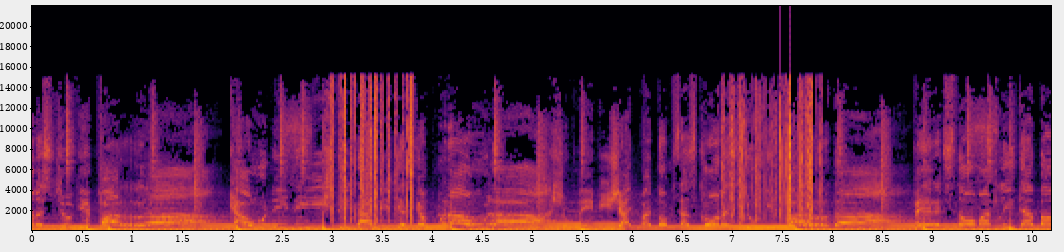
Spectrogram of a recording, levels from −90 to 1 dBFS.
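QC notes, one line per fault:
2.95–3.8 s, cable scratch noise: a worn cable, connector or control was likely moved, so its contact resistance jumped about erratically for roughly 0.85 s. The resulting dense, irregular noise bursts sit only a little below the main signal, so a harsh scratching rustle rides audibly over the sound.
6.83–7.9 s, cable scratch noise: an unstable contact, likely disturbed, adds just over a second of rough, crackling noise at a similarly high level.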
